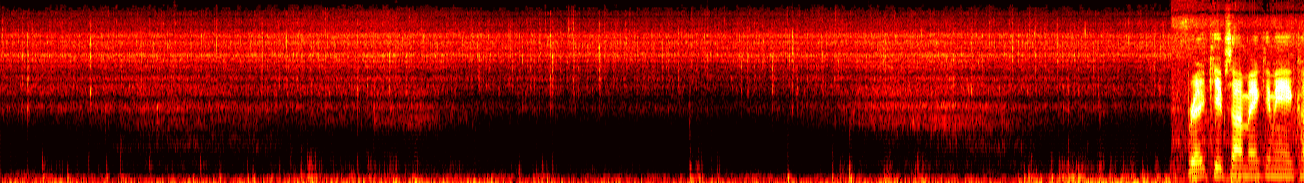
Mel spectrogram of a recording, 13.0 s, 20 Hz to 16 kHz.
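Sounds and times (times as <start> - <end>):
surf washing on beach: 11.7 - 13.0
wind buffeting microphone: 11.7 - 13.0.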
